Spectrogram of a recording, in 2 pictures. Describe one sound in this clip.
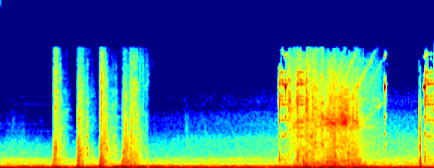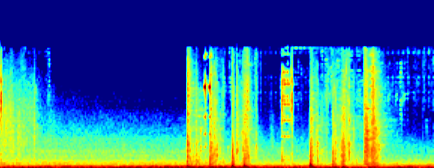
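Parts snap into place with short, sharp clicks.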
